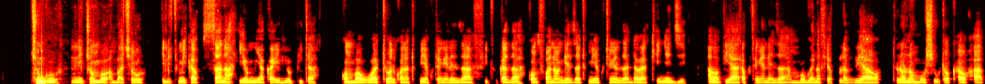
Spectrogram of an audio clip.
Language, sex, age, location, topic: Swahili, male, 25-35, Nakuru, health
